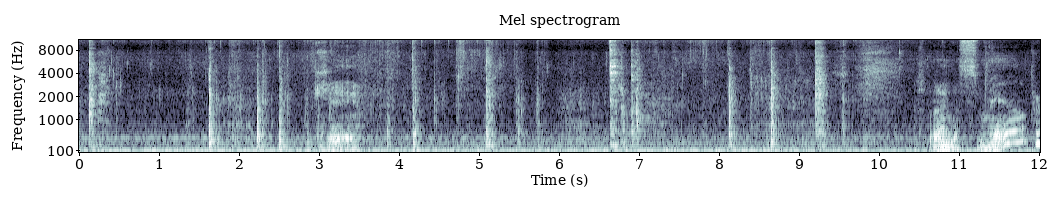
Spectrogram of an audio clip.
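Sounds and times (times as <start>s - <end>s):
meat sizzling in a frying pan: 0.0s - 10.5s
spatula scraping a pan: 5.1s - 10.1s.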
